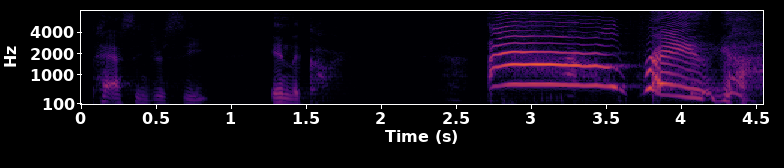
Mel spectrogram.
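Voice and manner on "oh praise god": high, loud burst of praise; joyful shout. Retold or imitated. Preacher reliving his joy, shouting praise. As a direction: shout it out like you just found treasure. Preacher reenacts finding the earring.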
